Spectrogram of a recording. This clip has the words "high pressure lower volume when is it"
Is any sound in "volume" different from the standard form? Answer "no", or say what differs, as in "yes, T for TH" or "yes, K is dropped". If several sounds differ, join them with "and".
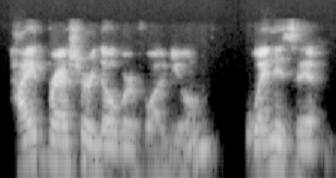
no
